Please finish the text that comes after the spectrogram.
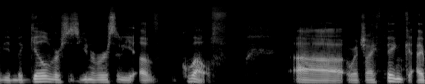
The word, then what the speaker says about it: Guelph: And our third and final game is going to be McGill versus University of Guelph, which I think I pronounced somewhat right.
